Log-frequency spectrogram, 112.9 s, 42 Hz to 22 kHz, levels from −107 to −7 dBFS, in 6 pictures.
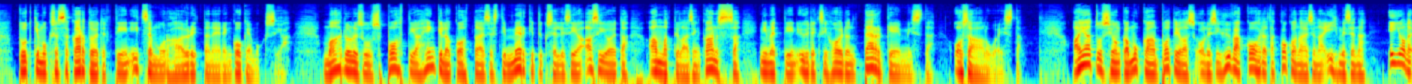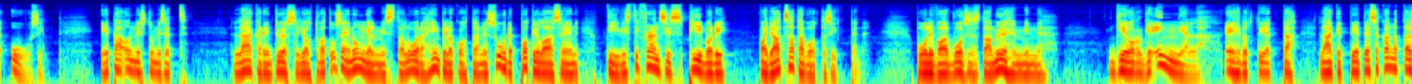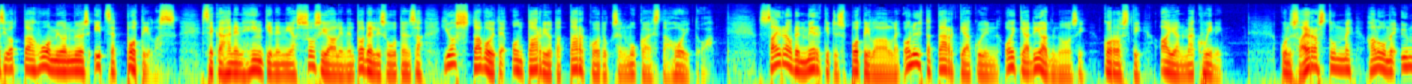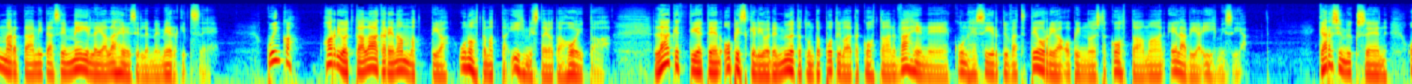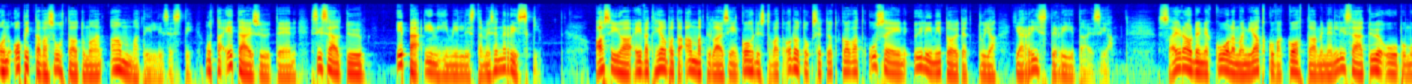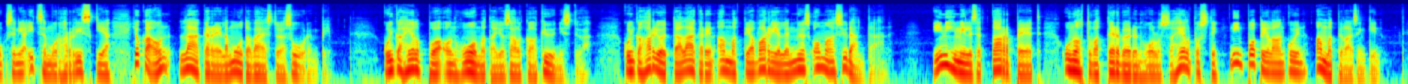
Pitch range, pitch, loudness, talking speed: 90-125 Hz, 100 Hz, -24 LUFS, 95 wpm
